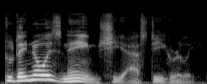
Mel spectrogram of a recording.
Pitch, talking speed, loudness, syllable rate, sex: 120 Hz, 230 wpm, -16 LUFS, 5.9 syllables/s, male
